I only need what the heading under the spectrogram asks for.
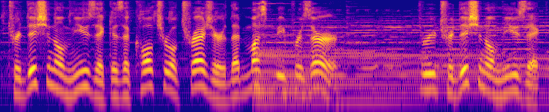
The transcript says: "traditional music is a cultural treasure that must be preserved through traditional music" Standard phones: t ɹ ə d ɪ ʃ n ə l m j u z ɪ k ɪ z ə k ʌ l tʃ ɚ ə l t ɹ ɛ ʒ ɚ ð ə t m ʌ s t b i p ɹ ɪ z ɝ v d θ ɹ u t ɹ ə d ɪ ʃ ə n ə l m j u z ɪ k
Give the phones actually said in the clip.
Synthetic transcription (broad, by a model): t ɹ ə d ɪ ʃ n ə l m j u z ɪ k ɪ z ə k ʌ l tʃ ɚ l t ɹ ɛ ʒ ɚ ð ə t m ʌ s t b i p ɹ ɪ z ɝ v d θ ɹ u t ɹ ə d ɪ ʃ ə n l m j u z ɪ k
